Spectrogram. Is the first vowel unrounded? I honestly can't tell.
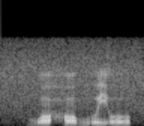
no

